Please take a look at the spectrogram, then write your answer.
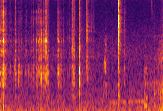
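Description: Scissors snipping paper flower petals, a quiet, close series of irregular small clicks and crisp cuts with brief pauses, over a low room hum.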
